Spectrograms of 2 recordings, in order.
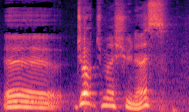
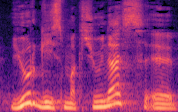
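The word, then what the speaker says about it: Jurgis Mačiūnas: George Machunas, qui est, je devrais pas du tout prononcer son nom comme ça, on devrait plutôt dire Jurgis Machunas, puisque c'est un Lituanien d'origine, qui a cherché à construire une théorie, etc.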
